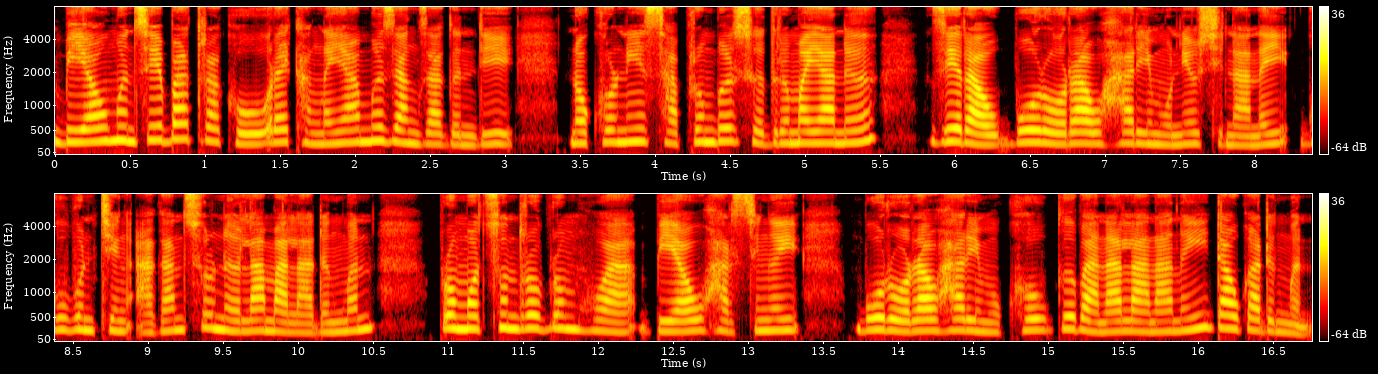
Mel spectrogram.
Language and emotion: Bodo, neutral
